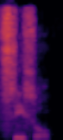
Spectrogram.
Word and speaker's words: Cecil: Melanie Rose taught Bible school and had twin daughters by someone called Cecil, pronounced Cecil, who 3 months ago had taken a return ticket to Eleuthera and thus far had not used the second half.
